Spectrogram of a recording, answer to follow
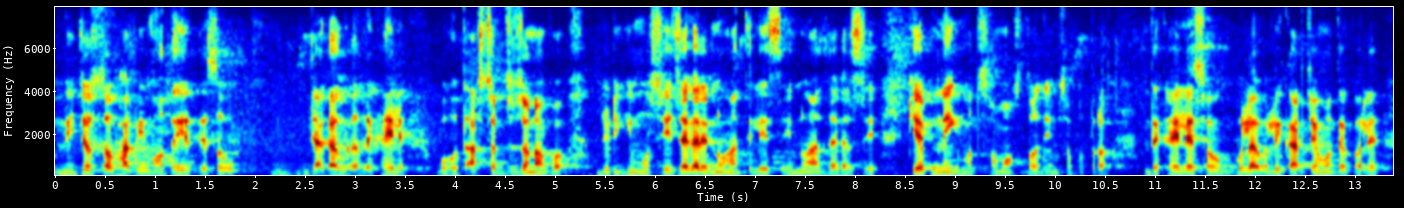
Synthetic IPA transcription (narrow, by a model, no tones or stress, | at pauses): nid͡ʒɔsɔbʱabimɔt̪eḛt̪esɔbu | d͡ʒa̰ɡaɡuɽa̰d̪ekʰajlebɔɦut̪a̰st͡ʃɔɾd͡ʒɔd͡ʒɔnɔkɔd͡ʒoʈikimũsejd͡ʒaɡaɾenuɦãt̪ʰilisḛjnuɦãd͡ʒa̰ɡa̰ɾesekepnejmɔ̰t̪e̥sɔmɔst̪ɔd͡ʒḭnisɔput̪ɾɔ | d̪ekʰajlesɔbubulabulikaɾd͡ʒɔmɔd̪ʱjɔkɔ̰le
